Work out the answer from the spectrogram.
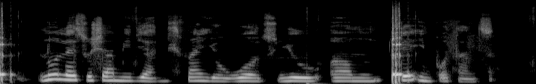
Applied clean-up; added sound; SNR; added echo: classical method Wiener filter.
